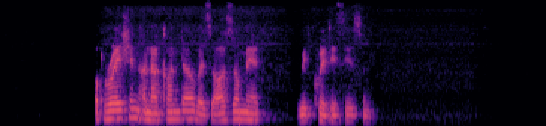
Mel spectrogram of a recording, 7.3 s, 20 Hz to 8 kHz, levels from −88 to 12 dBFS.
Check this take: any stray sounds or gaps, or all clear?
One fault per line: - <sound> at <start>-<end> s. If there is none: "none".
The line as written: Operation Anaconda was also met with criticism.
none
